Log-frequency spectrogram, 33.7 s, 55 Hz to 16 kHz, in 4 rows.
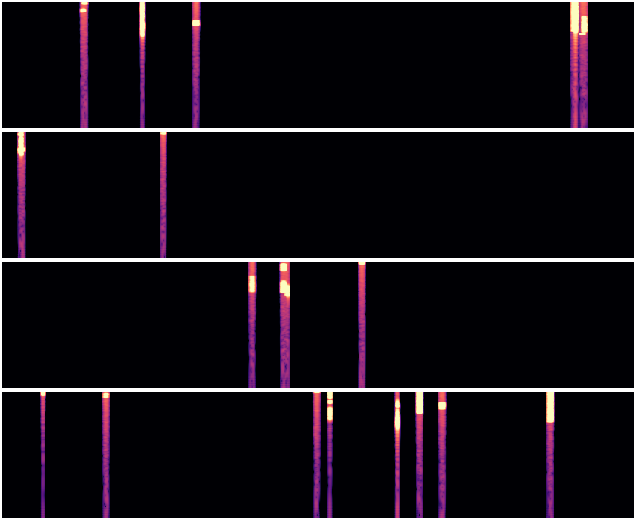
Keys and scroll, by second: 2.6 shift+Up, 3.0 shift+Down, 12.2 shift+Left, 23.3 shift+Right, 31.3 ctrl+c.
